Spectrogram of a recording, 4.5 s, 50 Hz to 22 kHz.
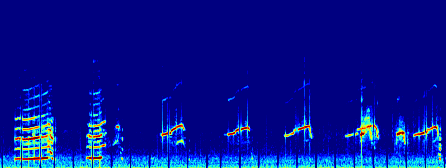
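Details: Bald eagle pair at a Southwest Florida nest with eggs, morning of 6 December 2023, female exchanging good-morning calls with her mate at incubation changeover: two harmonic squeaky chirps, then a run of short, thin, rising high notes, slightly hissy background.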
